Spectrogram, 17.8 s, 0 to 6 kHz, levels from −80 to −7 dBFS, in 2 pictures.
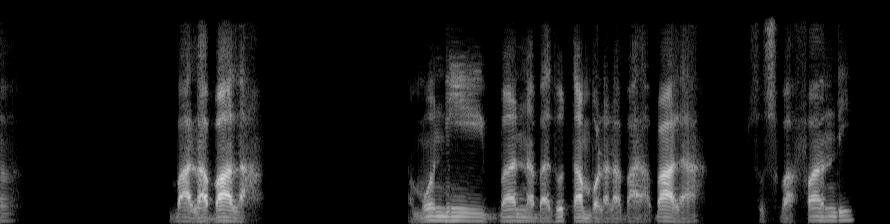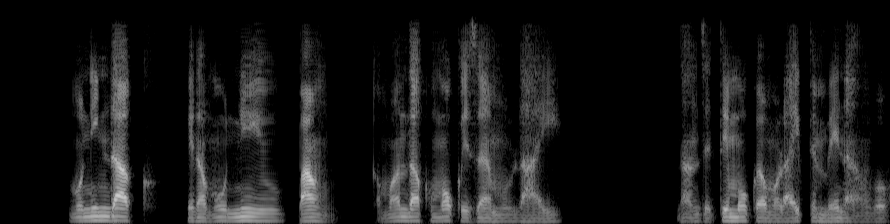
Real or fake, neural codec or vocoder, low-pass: fake; codec, 16 kHz, about 1 kbps, DyCAST, with the encoder's durations; 5.4 kHz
